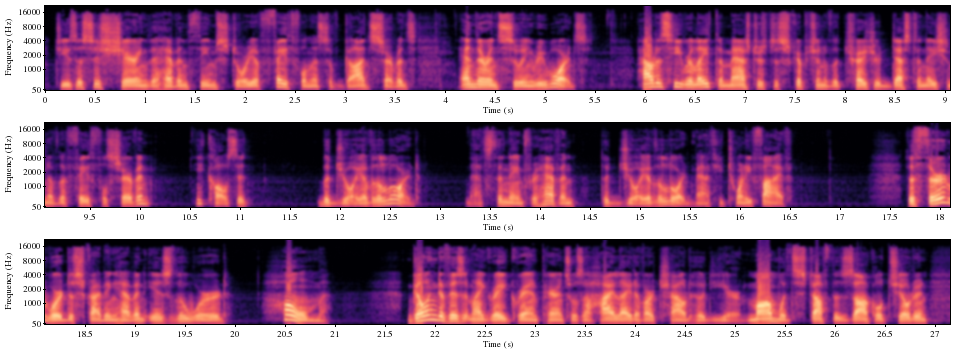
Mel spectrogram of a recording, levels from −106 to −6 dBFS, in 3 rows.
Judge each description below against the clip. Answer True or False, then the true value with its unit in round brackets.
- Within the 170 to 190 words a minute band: True (175 wpm)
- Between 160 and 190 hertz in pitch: False (115 Hz)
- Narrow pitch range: False (3.7 semitones)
